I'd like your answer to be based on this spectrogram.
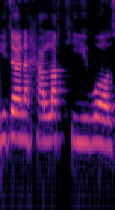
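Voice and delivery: ordinary talk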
